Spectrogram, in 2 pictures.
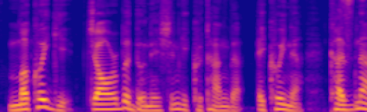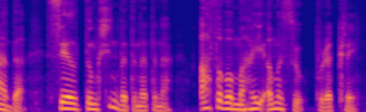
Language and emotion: Manipuri, happy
